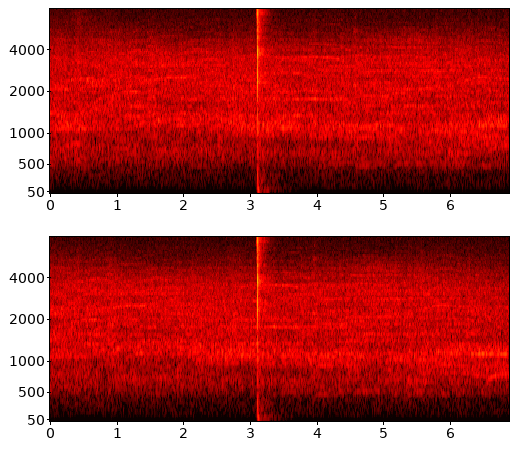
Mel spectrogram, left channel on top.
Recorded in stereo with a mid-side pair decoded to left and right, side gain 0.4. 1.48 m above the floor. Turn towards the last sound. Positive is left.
turn(degrees=-10)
